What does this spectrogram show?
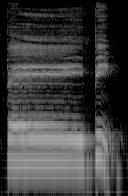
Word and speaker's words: baby: second syllable would be baby I heard the break right here the consonant was on the second syllable so that a will say its name BAE a B you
